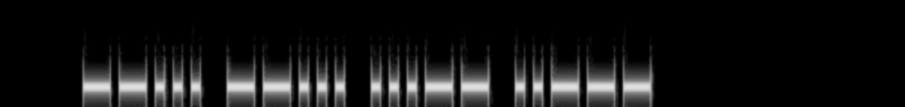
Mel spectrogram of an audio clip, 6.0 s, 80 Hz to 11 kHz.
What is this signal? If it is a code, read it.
Morse code, heard as a keyed tone, about 20 wpm, 700 Hz. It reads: 7732
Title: Common Cut Numbers - 4-Digit 20wpm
